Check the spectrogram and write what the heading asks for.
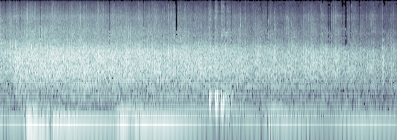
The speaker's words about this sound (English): Oh, let me lay my hands on you. Move. Oh. Oh, Jesus. Ah! Clap your hands.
